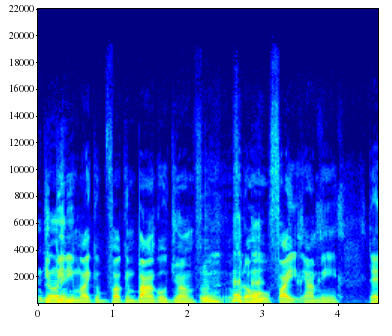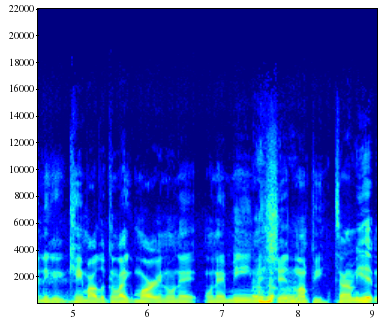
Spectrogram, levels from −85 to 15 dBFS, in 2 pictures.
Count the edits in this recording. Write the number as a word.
zero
